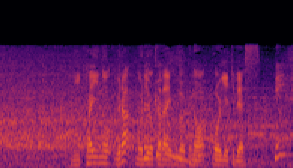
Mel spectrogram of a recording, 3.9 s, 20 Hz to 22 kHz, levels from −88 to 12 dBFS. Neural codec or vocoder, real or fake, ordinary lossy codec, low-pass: none; real; none; 7.2 kHz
